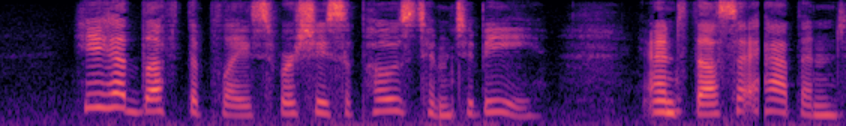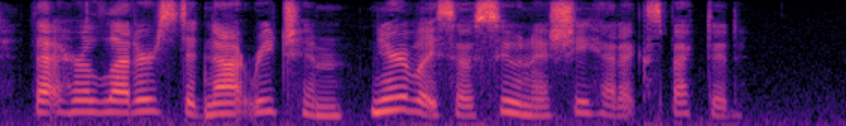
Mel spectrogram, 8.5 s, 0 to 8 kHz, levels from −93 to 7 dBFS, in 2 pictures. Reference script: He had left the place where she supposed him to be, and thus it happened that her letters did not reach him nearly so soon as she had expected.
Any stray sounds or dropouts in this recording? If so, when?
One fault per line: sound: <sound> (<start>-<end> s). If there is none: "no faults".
sound: dropout (3.8-3.8 s)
